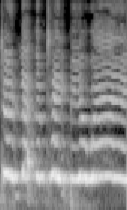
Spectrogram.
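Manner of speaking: high, wailing mock plea; desperate plea. Antigone to her father while dragged off, high desperate plea. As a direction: wail it out, pitched high.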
